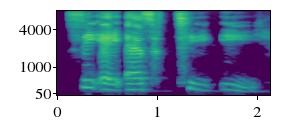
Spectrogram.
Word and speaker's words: caste: that word is cast c-a-s-t-e yeah it looks like case but it's pronounced cast and of course it's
